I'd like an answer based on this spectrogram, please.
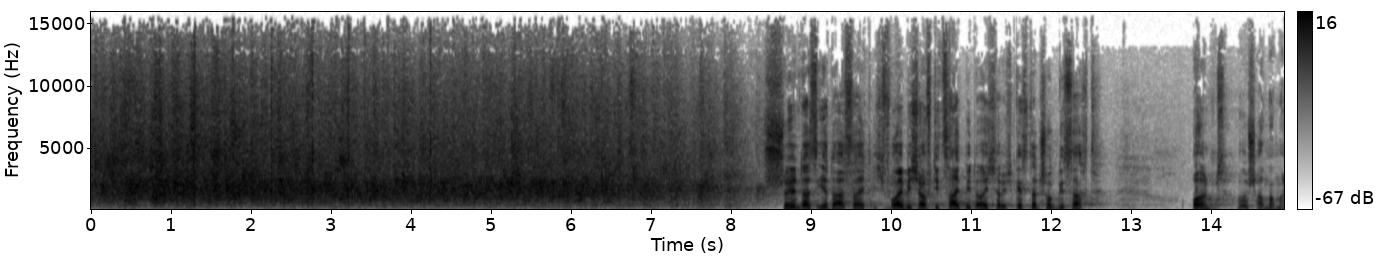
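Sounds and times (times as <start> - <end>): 
audience applause: 0.0 - 10.4
speech: 8.7 - 12.7, 13.8 - 14.9.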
